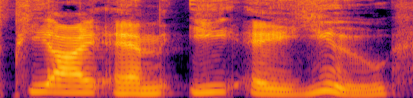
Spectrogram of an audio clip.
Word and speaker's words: Pinot: Actually, I'll just tell you, it's Pineau, and the d'Aunis is D'Aunis.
